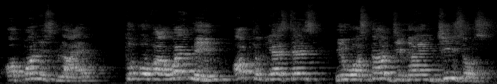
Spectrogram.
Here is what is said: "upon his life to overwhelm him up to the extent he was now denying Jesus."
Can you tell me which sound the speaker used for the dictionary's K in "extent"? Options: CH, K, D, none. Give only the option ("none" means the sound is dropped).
none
